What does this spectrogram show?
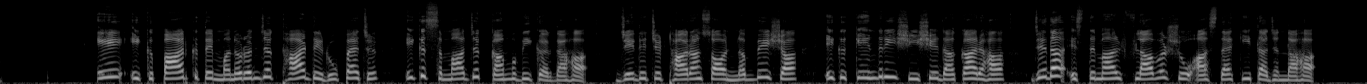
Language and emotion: Dogri, neutral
